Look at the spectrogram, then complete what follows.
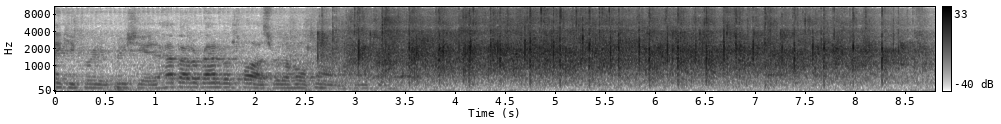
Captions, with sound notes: - Thank you I really appreciate it. How about a round of applause for the whole panel. (audience applauding)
